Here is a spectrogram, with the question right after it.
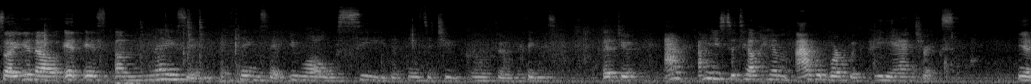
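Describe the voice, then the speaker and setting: Over noticeable background noise and audible room echo, a woman with a fairly low pitch speaks at a moderate pace with ordinary pitch variation. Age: 60s. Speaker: nonprofit co-founder and heart health advocate. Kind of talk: talk to an audience. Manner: halting.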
